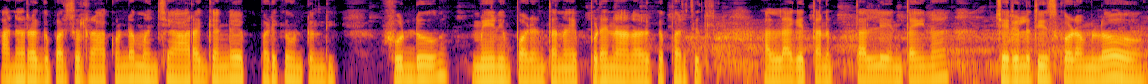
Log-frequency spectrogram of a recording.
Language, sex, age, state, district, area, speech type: Telugu, male, 18-30, Telangana, Hyderabad, urban, spontaneous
